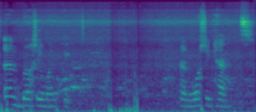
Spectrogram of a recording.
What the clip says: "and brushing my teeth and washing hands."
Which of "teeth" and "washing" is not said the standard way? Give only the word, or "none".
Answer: teeth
